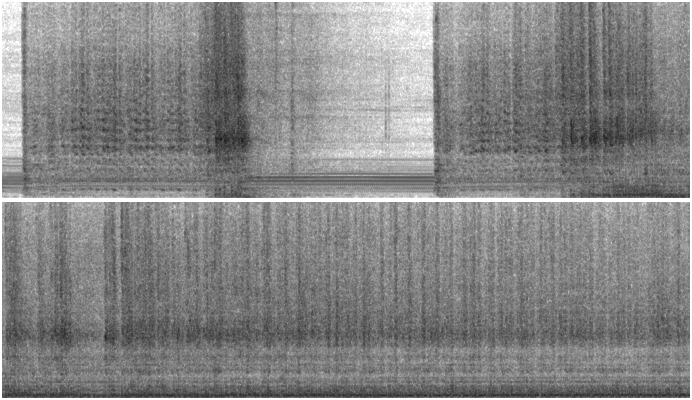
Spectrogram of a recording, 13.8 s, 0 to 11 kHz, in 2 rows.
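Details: 1969 Buick Special Deluxe 430 big-block, big cam, restarted after the fully closed choke was opened, warm weather: brief crank, quick catch, steady even lumpy idle with no misfire or knocking; runs much better.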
